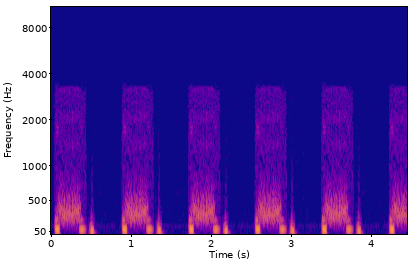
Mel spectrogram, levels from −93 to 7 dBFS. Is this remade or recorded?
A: recorded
